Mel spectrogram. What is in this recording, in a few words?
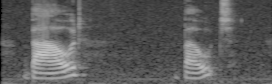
bowed bout, ontario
